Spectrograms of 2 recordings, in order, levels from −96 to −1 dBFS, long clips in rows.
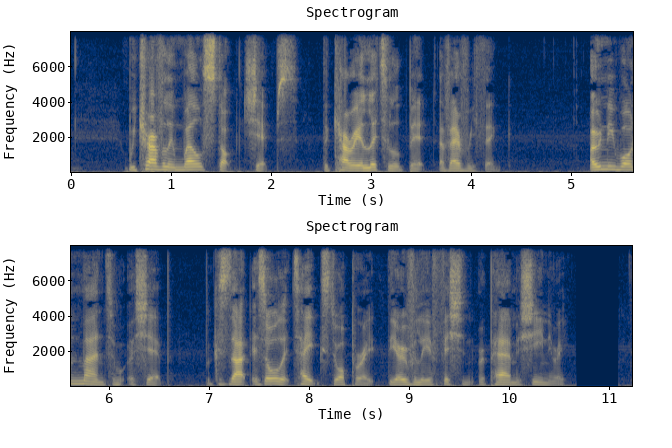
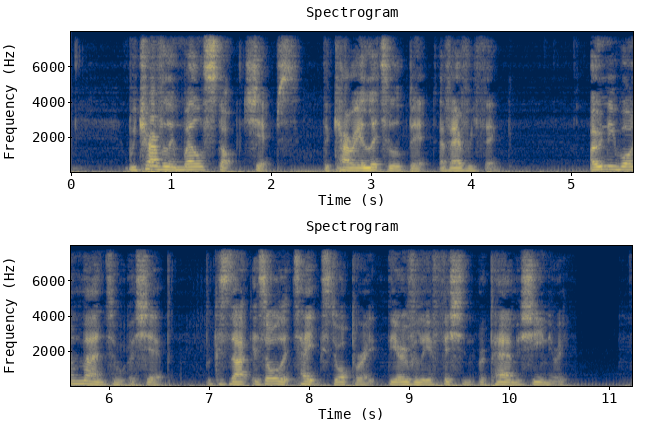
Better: first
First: none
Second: background sound (Purr); 19 dB below the speech // room echo; dies away in 0.2 s

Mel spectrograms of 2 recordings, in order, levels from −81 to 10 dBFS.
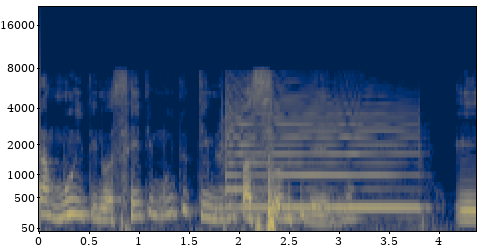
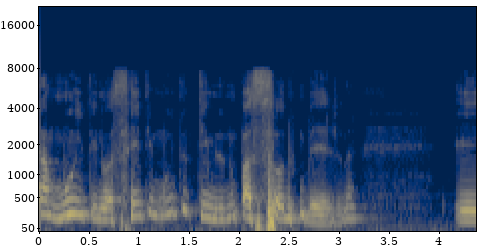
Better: second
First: background sound (Electric guitar); 3 dB below the speech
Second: none

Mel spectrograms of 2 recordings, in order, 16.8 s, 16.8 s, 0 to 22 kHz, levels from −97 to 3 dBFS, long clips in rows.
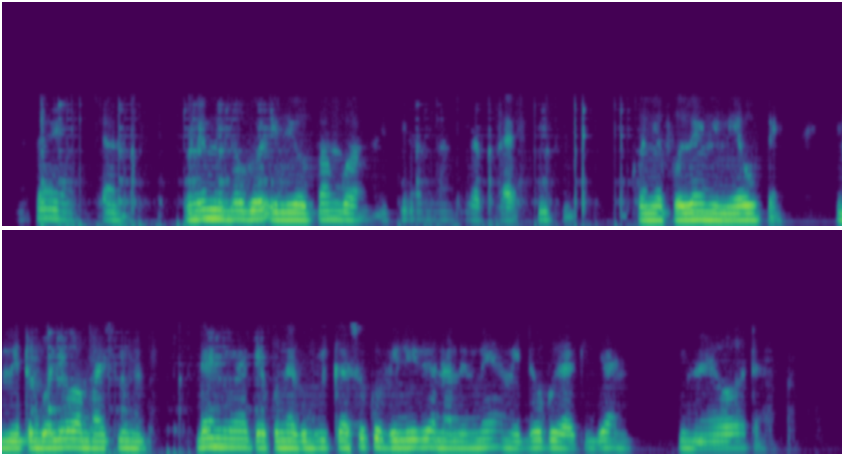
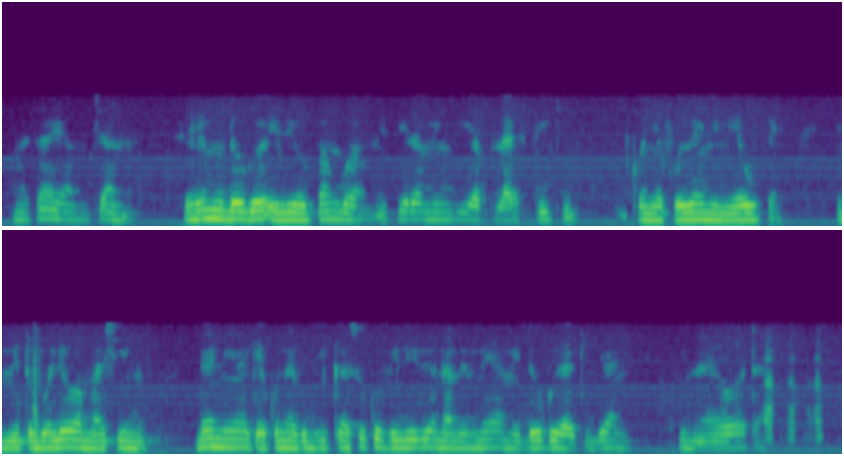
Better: second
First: noise reduction (neural mask model DeepFilterNet 3)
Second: none

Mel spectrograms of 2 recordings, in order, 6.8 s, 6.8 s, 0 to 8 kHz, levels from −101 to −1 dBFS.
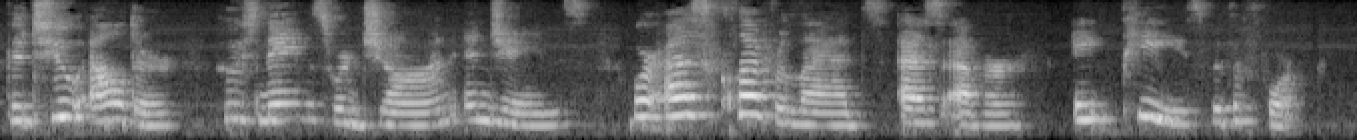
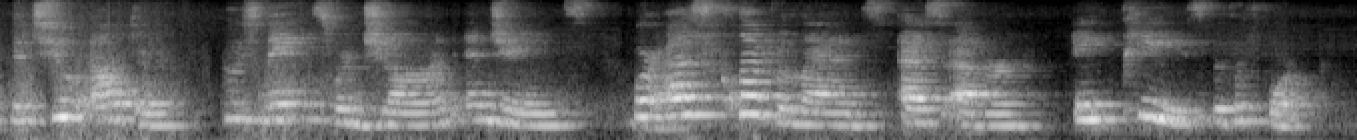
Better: first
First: none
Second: noise reduction (neural separator model SepFormer DNS4)

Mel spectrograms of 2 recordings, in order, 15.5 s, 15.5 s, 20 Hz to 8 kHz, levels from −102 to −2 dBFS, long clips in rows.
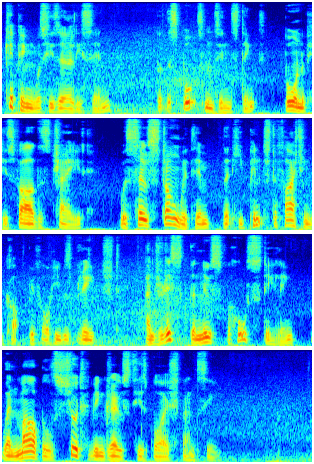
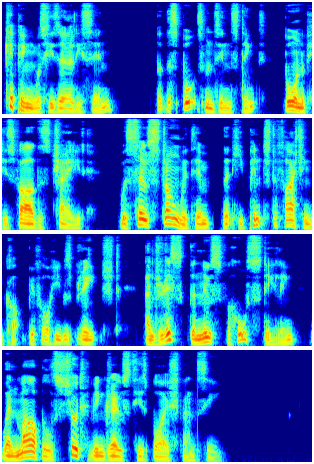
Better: second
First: background sound (Car passing by); 18 dB below the speech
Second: none

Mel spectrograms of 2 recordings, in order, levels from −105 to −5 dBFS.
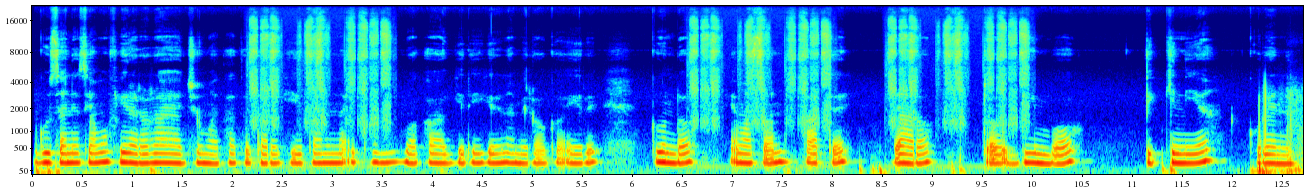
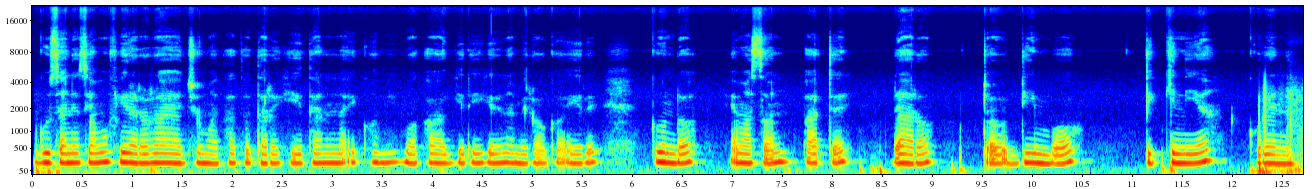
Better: second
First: background sound (Writing); 16 dB below the speech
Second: none

